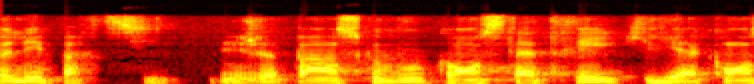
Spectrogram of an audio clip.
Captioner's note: speaking French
